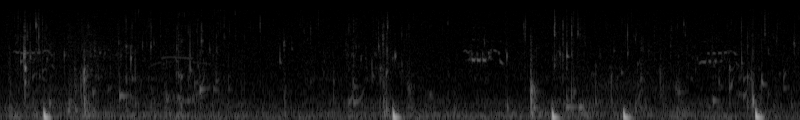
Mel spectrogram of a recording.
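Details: A freshly caught red drum, thought to be a male from its dark back, gives deep, thumping pulses about a second apart by vibrating muscles around its swim bladder, probably used in breeding season to attract mates; Lowcountry coast.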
